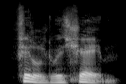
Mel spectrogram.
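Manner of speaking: ordinary delivery, nothing marked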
